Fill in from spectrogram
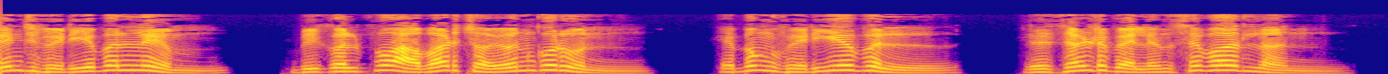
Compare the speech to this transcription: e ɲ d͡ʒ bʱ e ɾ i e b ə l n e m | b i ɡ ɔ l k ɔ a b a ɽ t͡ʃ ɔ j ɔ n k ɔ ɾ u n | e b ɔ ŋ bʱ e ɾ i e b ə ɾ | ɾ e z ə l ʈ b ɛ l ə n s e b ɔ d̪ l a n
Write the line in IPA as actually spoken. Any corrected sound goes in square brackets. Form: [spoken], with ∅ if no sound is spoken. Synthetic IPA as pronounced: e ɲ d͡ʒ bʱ e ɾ i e b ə l n e m | b i [k] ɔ l [p] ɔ a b a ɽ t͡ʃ ɔ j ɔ n k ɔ ɾ u n | e b ɔ ŋ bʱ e ɾ i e b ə [l] | ɾ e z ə l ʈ b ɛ l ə n s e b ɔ d̪ l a n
